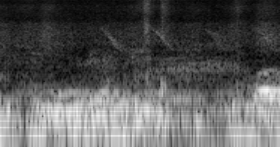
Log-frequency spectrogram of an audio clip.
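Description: Pigeons coo softly and steadily in a loft coop where chicks are being raised, with low, rolling calls overlapping continuously and no voices.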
